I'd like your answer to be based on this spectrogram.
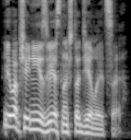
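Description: A man's voice: mid-range voice, huge pitch swings, normal speed, no room sound, clean studio sound. A man voicing a curt, cautious young male expedition leader in a clipped manner.

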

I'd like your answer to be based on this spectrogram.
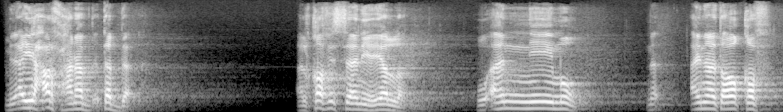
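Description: A man's voice: high-pitched, fast talker, long pauses. A man with an Egyptian accent teaching a classroom lesson, patiently drilling students by repeating and counting along. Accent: Egyptian Arabic. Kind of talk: classroom lesson on Arabic prosody.

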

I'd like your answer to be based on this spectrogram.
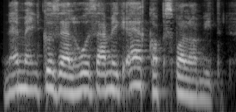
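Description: A woman's voice: mid-range voice, dark tone, husky, voice pushed up, lightly acted. A woman voicing a vain, snobbish older grandmother who talks down to those around her. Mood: dismissive. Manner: hissing, dismissive.

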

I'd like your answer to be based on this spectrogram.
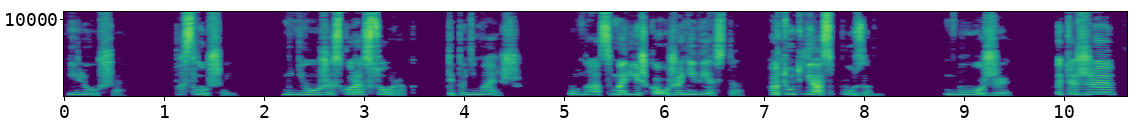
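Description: A woman's voice: fairly high pitch, animated, a little slow, a little mellow, slightly rough, no echo, studio quality. A woman voicing an anxious, tearful wife in her late thirties, pleading and tense in an audiobook. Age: 30s. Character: anxious woman near forty, tearful and fearful. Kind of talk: audiobook character voice.

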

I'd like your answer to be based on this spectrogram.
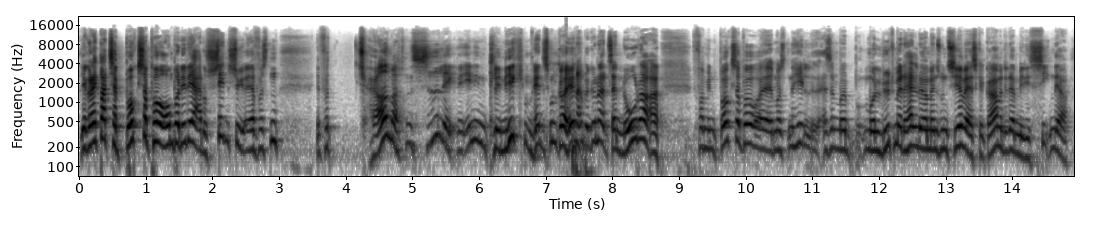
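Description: A man co-hosting a podcast, casually telling a personal story and acting out the people in it. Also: high-pitched. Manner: animated storyteller, acts out quoted voices. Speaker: podcast co-host.

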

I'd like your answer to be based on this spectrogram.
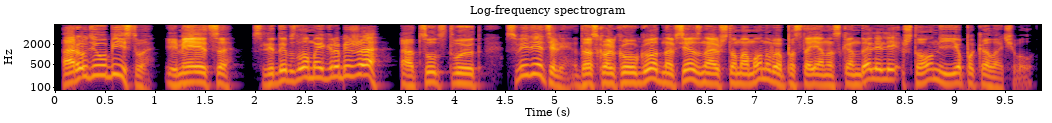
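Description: A man's voice: mid-range voice, animated, normal speed, hardly any pauses, a little mellow, no room sound, clean studio sound, lightly acted. A man voicing a stern middle-aged male police chief who lectures and scolds his subordinate in an audiobook. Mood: sarcastic.

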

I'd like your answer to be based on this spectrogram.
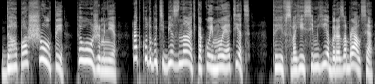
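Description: A woman's voice: on the high side, lively intonation, no echo, studio quality, pitched above the performer's own voice. A woman voicing a sassy, defiant young wife who keeps snapping back, in an audiobook. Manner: sassy, quick to snap back.

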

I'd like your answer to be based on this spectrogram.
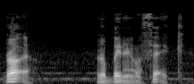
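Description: Man reading as a calm, wry young man. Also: low voice, brisk, creaky, soft background music, exaggerated voice. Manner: calm, dry humor. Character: calm young unemployed male engineer.

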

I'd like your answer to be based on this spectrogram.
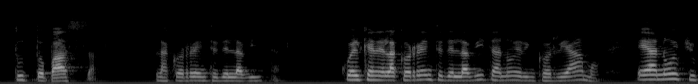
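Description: A woman reading a literary audiobook aloud in a musing, expressive way. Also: lowish voice, muffled recording. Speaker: audiobook reader.

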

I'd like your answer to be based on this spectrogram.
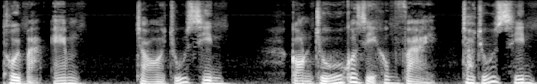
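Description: Man playing a poor old man, humble, gentle, pleading, husky, storybook. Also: fairly low pitch, expressive, slow pace, no echo.

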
